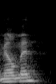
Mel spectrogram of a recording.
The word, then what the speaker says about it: Millman: I have another Milman. That's your that's that's the correct way to pronounce it, right? Milman.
